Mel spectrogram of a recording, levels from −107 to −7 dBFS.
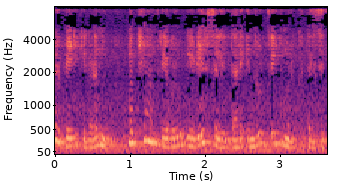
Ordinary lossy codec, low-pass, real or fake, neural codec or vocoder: none; none; real; none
